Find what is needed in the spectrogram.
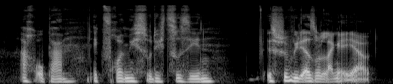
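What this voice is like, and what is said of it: Put-on Berlin dialect. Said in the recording (German): “du kannst auch den Berliner Dialekt ganz herrlich nachmachen”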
